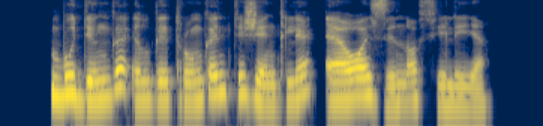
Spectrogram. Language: Lithuanian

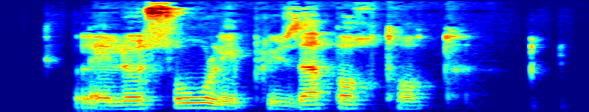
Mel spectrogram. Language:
French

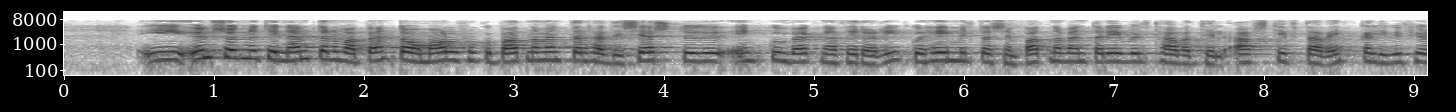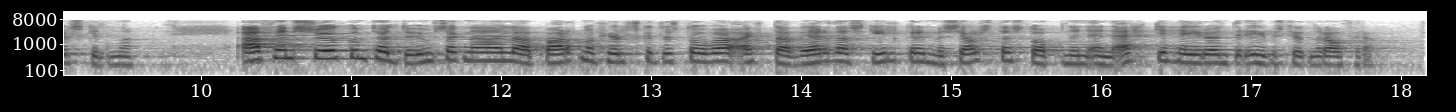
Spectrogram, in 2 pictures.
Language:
Icelandic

